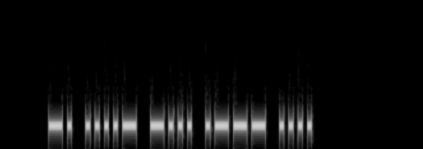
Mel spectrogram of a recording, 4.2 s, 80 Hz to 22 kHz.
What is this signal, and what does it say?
Morse code, heard as a keyed tone, about 26 wpm, 700 Hz. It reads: N4BJH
